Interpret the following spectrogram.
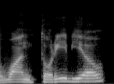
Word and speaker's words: Juan Toribio: jack of all trades want to rebuild or juan toribio nice nice yeah i had to nail the pronunciation for you man i mean i took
